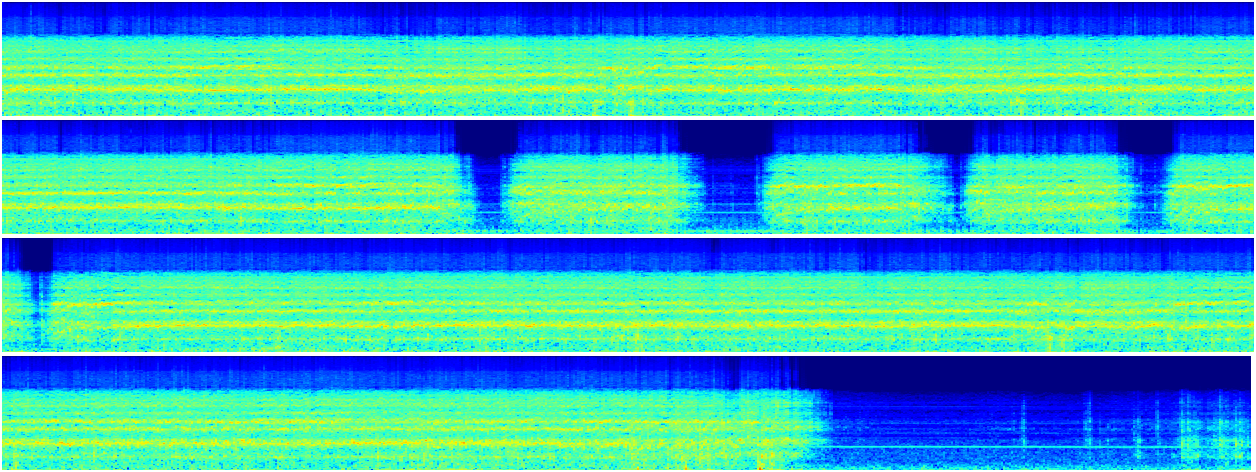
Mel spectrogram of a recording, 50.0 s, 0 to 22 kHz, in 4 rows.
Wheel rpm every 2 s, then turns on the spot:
230, 230, 220, 220, 220, 220, 230, 230, 130, 130, 130, 140, 120, 230, 220, 230, 230, 220, 220, 230, 220, 220, 130, 0, 0.
16-18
